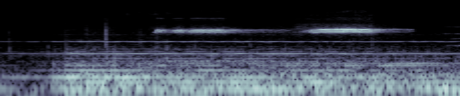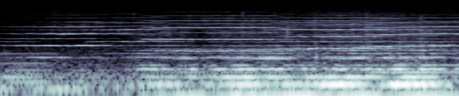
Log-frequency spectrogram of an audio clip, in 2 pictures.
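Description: whistle blowing

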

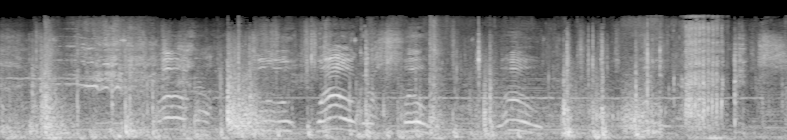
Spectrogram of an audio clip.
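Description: horse neighing and hooves

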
